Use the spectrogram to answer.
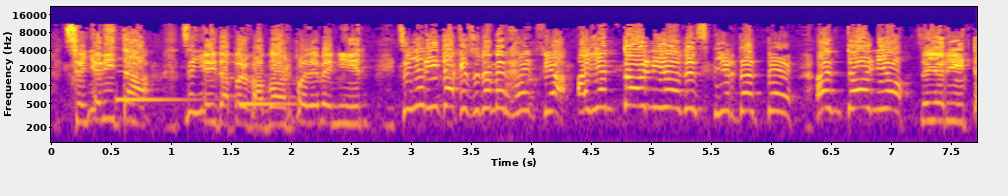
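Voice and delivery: high, loud, frantic pleading; frantic call for help. Acted. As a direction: beg the attendant urgently. Calling for help, emergency. (llamada desesperada pidiendo ayuda)

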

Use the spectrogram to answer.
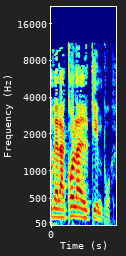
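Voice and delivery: normal talking voice

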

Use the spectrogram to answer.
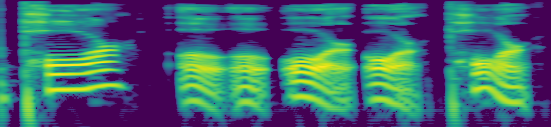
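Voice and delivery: "poor" with an "or" sound, isolated; double O as or. Shown as a demonstration. Teacher shows double O possibilities, "or" in "poor". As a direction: pull the "or" out of "poor", then repeat it. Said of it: "different pronunciation possibilities".

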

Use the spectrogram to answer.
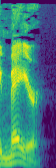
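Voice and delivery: "mayor" in two syllables, MAY-er; American pronunciation. Shown as a demonstration. Teacher showing the States' way, "mayor" as MAY-er. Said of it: "In the States, we say".

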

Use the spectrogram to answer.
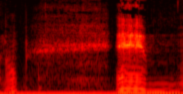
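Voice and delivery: ordinary delivery

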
